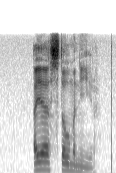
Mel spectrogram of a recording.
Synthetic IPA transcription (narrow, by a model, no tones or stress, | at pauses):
ʔəjəstəlˠməniːr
